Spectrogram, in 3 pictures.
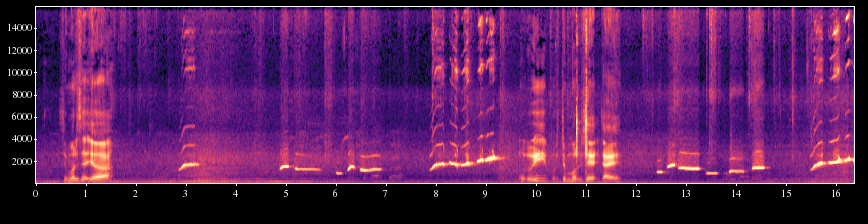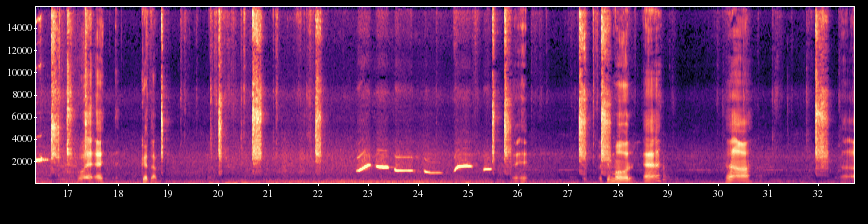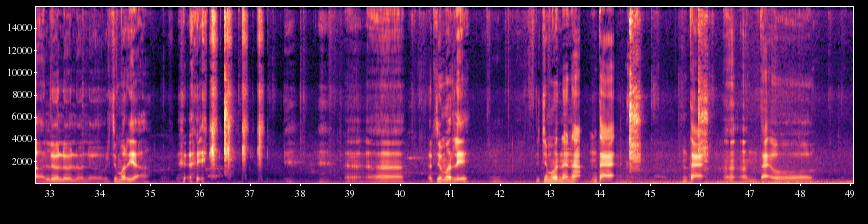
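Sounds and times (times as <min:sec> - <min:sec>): bird whistling: 0:02.8 - 0:03.4, 0:04.9 - 0:07.0, 0:07.8 - 0:09.4, 0:12.4 - 0:14.7, 0:15.5 - 0:17.2, 0:22.8 - 0:25.9.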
